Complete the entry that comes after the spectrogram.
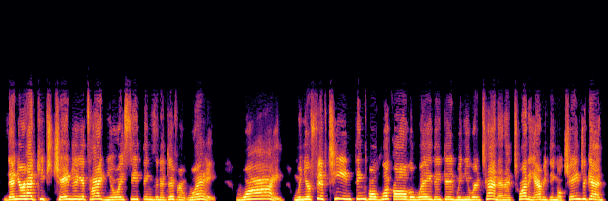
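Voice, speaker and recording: Cheerful storybook boy, played by a woman, proud and lecturing; high-pitched, crisp and bright. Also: moderate pace. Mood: matter-of-fact, amused. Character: cheerful, know-it-all young boy who floats in air. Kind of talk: animated children's storybook reading.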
